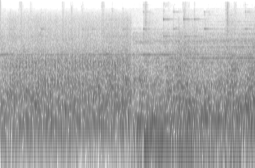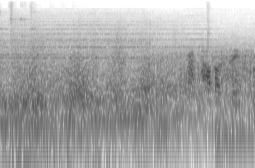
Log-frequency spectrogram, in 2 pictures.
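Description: Water bomber engines run up to takeoff power on the runway, a loud steady propeller drone and heavy low hum that deepens as power comes on, with voices talking over the noise inside the cockpit.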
